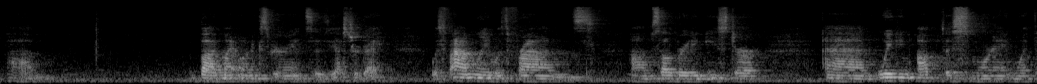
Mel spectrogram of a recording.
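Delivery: calm, softened voice with long pauses; guided meditation. Real, not acted. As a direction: gently guide listeners inward, leaving space to breathe.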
